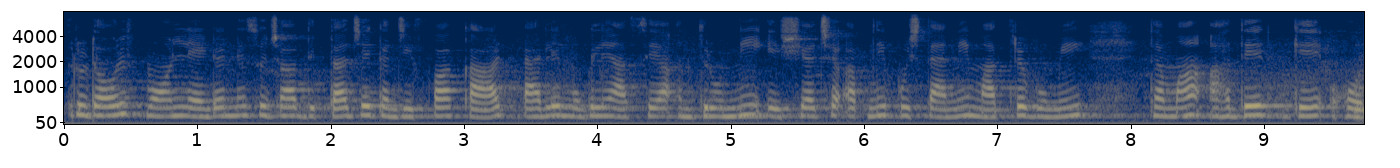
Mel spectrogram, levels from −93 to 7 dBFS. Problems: low volume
